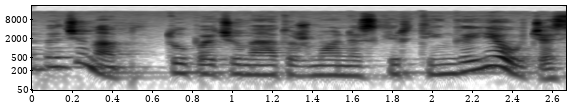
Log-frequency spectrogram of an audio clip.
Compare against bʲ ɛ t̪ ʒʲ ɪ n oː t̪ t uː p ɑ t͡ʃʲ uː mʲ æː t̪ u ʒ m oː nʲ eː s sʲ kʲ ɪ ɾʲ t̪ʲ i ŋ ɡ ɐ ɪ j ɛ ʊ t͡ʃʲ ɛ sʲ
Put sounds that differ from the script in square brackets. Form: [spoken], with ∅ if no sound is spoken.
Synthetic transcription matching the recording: bʲ ɛ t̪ ʒʲ ɪ n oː t̪ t uː p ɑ t͡ʃʲ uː mʲ æː t̪ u ʒ m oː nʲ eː s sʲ kʲ ɪ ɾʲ t̪ʲ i ŋ ɡ ɐ ɪ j ɛ ʊ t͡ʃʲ ɛ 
